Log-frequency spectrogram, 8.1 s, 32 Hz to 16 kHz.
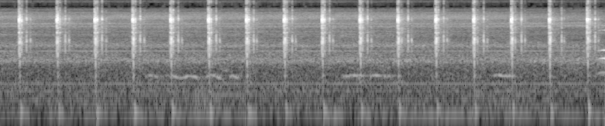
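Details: Sharp regular clicks about once a second: integrative shockwave therapy at 3 Hz/90 mJ, 1,000 shocks, to the back of the knee (popliteal area) for posterior knee pain.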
